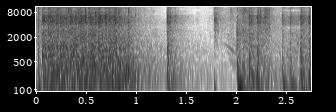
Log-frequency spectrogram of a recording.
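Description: Rapid automatic gunfire crackles in the Metro Royale shooter game, loud and close, with dense bursts broken by brief gaps and a few sharp single shots.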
